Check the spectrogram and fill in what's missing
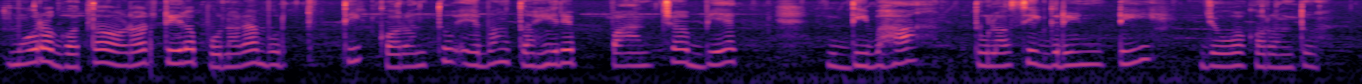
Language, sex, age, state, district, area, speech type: Odia, female, 18-30, Odisha, Balangir, urban, read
